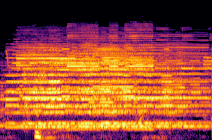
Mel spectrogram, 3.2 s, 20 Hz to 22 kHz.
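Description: A chorus of car horns blares at once as people over 40 at a gathering honk when asked, many overlapping tones held in a loud, continuous wall of honking that barely lets up from start to finish.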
